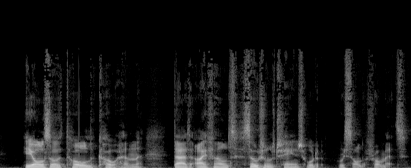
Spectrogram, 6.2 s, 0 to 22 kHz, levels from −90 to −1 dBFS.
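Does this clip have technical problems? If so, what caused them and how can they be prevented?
Yes. Two sharp ticks interrupt the speech: one at 1.18 s and another at 4.00 s, between "that I felt" and "change would". Each is a block of digital silence, where the sound cuts out and then resumes with no fade. The holes are only about 10 ms and 5 ms long, short enough to register as ticks rather than gaps. This happens when the program fails to fill the output buffer in time. Larger buffers, higher processing priority, and guards against invalid values prevent it.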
